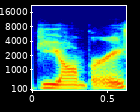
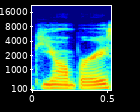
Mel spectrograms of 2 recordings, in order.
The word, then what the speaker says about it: Guillain-Barré: you, and I think you have something called Guillain-Barré syndrome. And at the time, I could not pronounce that. it's Right. Right. it's French, Yeah. but he says, it's, I think you have Guillain-Barré syndrome.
